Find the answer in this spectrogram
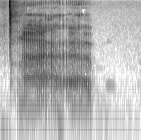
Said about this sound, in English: But I hear a dog snoring in the background. Is that my earphone or is that your dog going? No. That's Julius. He snores.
